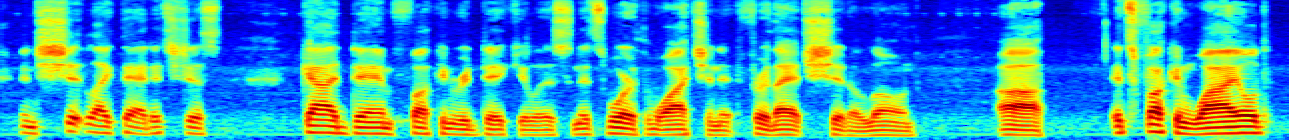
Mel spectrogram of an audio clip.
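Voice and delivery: ordinary delivery

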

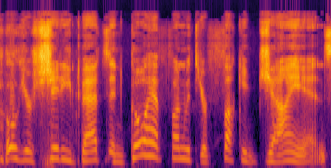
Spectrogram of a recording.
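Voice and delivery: put-on venomous, aggressive tone. Retelling Ralph's opening jab at Artie: imitating Ralph's venomous tone. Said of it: "started this with this venomous".

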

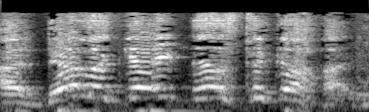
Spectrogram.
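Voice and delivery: put-on high, slow small-child voice, word mispronounced. Mispronouncing a dedication to God, in a little child voice. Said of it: "Let me sound like a little child that can't say it right".

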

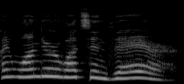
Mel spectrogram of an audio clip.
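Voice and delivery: high mysterious voice. Retelling a scene where Daniel looks at the room, doing his weird mysterious wonder voice. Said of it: "goes in this weird, mysterious wonder voice".

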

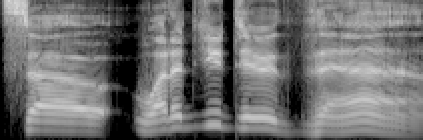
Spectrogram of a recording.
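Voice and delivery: put-on very slow valley girl drawl, upspeak and vocal fry. Describing an awful recording, quoting a woman in Valley Girl upspeak with vocal fry. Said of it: "Valley Girl talk and vocal fry and upspeak".

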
